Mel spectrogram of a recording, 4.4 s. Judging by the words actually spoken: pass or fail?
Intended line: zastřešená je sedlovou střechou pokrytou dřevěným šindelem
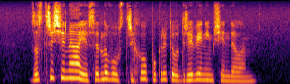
pass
